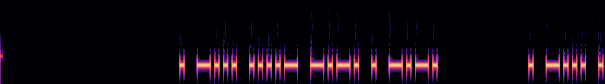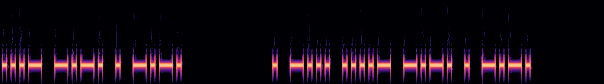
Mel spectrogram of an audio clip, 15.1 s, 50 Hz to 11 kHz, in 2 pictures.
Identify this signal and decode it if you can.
Morse code, heard as a keyed tone, about 22 wpm, 700 Hz. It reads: EB4CEC EB4CEC EB4CEC
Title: DXCC-100 Call Signs - 6 Characters - Repeated 3x - 22wpm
